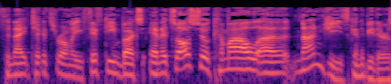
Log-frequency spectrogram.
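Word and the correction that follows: Kumail Nanjiani: Oh, I know I always say his name wrong. – Some hilarious. Kamal Nanjiani is on the show.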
